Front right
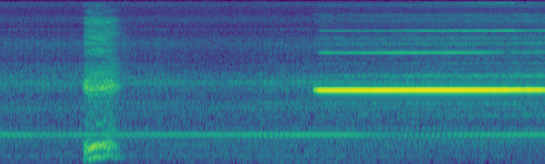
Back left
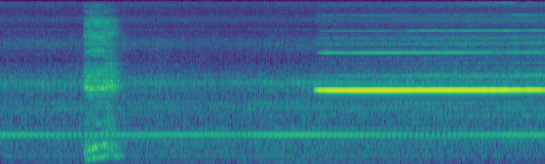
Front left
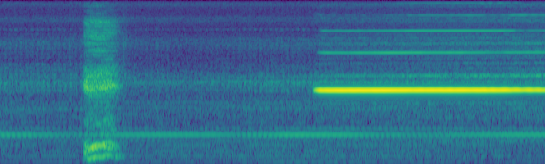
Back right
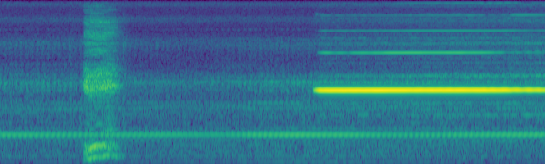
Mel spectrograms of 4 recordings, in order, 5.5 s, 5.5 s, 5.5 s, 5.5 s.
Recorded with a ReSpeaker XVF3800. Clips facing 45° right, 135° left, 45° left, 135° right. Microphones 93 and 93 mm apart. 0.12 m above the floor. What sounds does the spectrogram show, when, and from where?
0.8 s a gasp: 30° right, 0.8 m
3.1 s a flute: 60° right, 3 m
